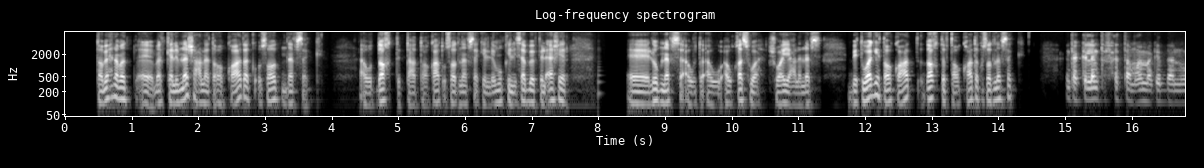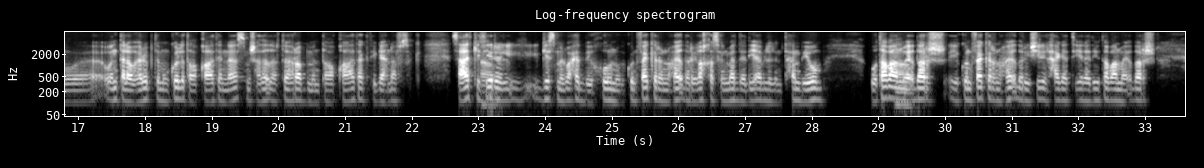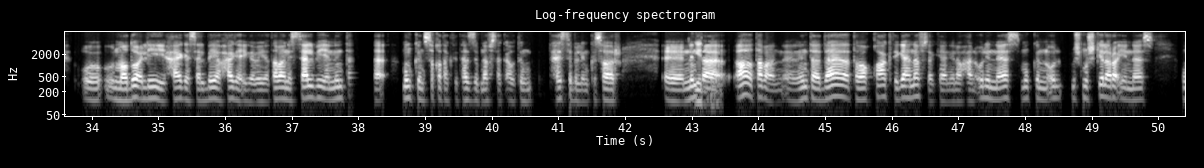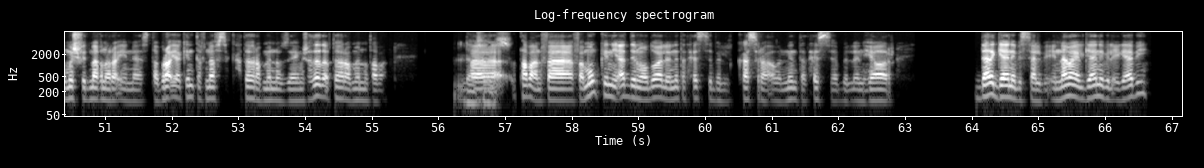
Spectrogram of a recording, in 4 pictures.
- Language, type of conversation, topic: Arabic, podcast, إزاي بتتعامل مع ضغط توقعات الناس منك؟
- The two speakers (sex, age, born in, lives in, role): male, 20-24, Egypt, Egypt, host; male, 25-29, Egypt, Egypt, guest
- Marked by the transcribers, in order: tapping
